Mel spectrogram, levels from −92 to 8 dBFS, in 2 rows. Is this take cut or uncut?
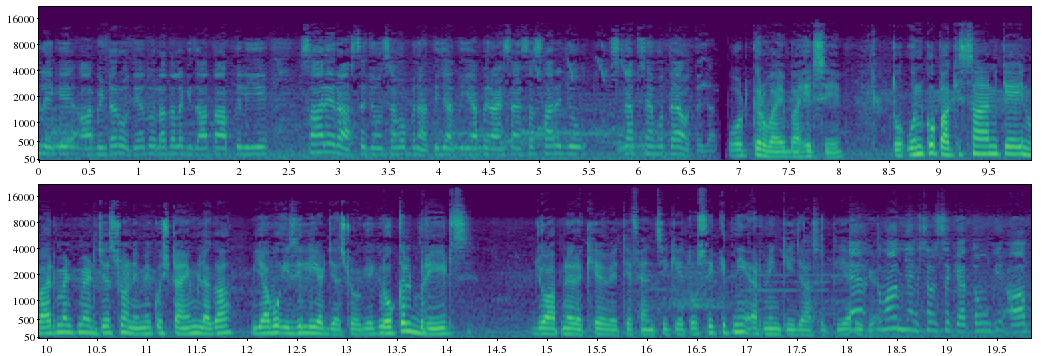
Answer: cut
